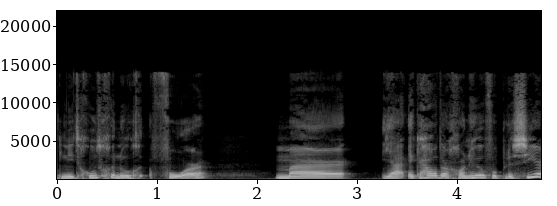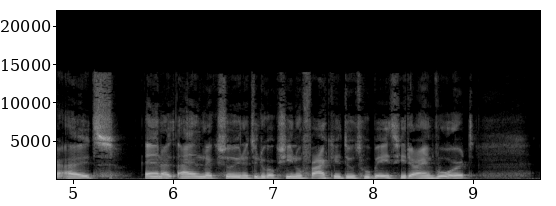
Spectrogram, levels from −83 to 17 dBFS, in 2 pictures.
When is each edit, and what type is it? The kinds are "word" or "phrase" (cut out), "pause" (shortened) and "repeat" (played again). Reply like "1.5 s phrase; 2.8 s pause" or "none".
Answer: 3.1 s pause; 5.6 s pause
